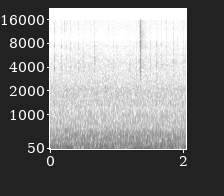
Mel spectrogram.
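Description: Clear plastic protective film being peeled slowly off an eyeshadow palette's mirror: faint crackling ticks, with one sharper click about a second and a half in.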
